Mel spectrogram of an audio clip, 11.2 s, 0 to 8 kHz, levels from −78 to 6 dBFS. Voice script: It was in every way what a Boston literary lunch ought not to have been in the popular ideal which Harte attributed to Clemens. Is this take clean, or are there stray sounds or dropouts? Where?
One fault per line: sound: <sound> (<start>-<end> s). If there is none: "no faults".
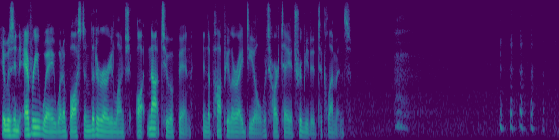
sound: sigh (7.9-8.9 s)
sound: laugh (10.0-10.9 s)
